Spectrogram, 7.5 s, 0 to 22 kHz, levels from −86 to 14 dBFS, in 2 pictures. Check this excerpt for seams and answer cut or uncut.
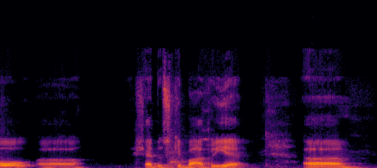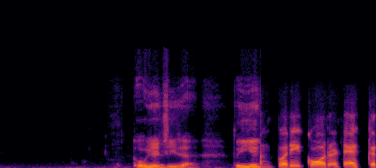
cut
